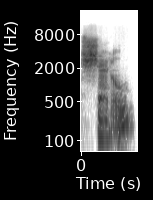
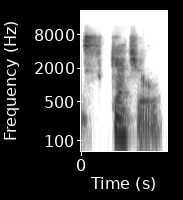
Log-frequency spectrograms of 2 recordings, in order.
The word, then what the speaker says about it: schedule: is like actually here you have two options Gina but I'm going to teach you the American option right because some people and in some regions they call this also like shadow shadow which is acceptable but in the American English that you need for the TOEFL Gina it's going to be schedule right schedule so this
